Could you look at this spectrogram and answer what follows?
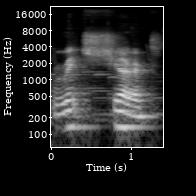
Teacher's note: El caso de Richard también está acentuada en la primera sílaba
